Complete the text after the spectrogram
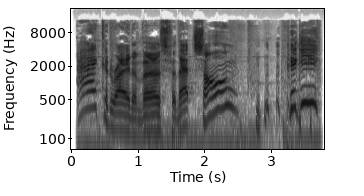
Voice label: saying i could write verse for that song piggy funny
